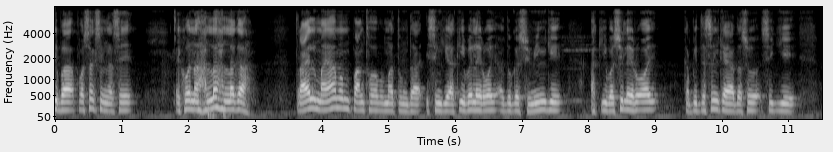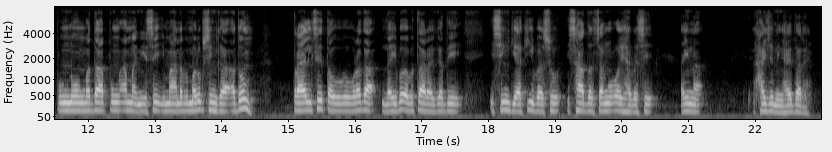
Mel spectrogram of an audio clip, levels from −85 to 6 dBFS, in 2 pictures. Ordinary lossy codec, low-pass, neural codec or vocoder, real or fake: none; 7.2 kHz; none; real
